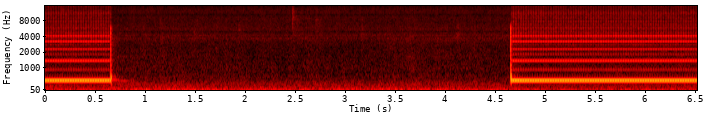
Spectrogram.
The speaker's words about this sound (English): You know he can hear it. You know he can hear his phone ringing.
